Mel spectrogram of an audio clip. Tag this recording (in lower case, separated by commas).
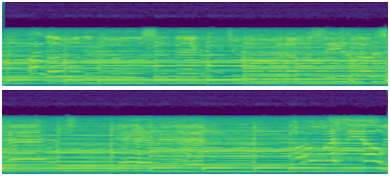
music, male singing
